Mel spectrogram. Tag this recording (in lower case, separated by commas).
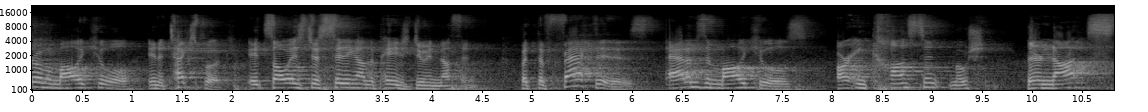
speech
